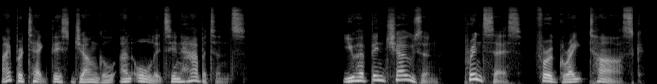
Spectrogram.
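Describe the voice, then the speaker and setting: Storybook guardian creature, read by a man: benevolent, solemn, gentle but powerful, melodic intonation, dry close sound. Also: medium pitch, huge pitch swings, normal speed, dry recording. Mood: solemn welcome. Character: gentle, wise, powerful magical beast guarding the jungle. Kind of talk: children's storybook character.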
